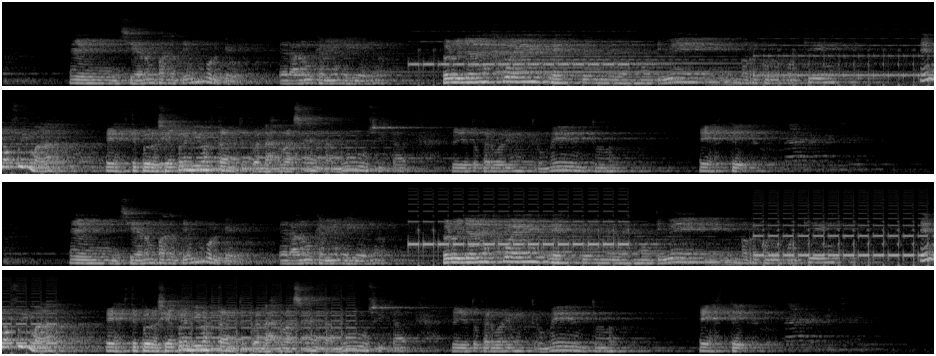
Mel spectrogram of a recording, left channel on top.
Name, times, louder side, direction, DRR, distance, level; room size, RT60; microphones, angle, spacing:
voice 1, 0.7-2.5 2.8-3.9 4.4-8.4 9.2-10.0 10.4-15.6 16.3-16.8, right 1 dB, 10° right, 3 dB, 0.5 m, -28 dB
sound 1, 3.5-12.1, left 4 dB, 70° left, 2.5 m, -46 dB
sound 2, 4.1-6.3 7.5-9.9 11.1-12.9, right 6 dB, 85° right, 0.6 m, -32 dB
voice 2, 16.3-17.9, equal, 10° left, -5 dB, 3.3 m, -51 dB
16.0 x 12.5 x 4.1 m, 2.4 s
head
